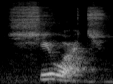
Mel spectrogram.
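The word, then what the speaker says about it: Shewhart: nome dele era Walter schart que é assim que se pronuncia eh mas ela já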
